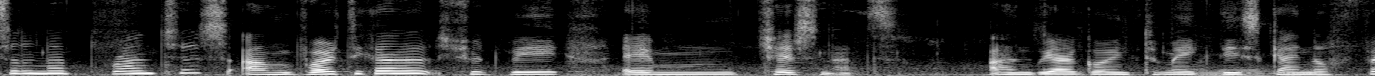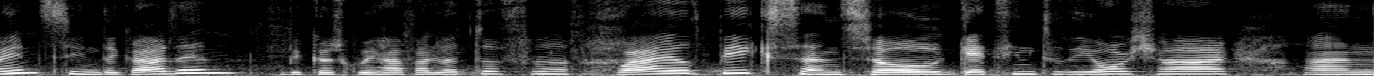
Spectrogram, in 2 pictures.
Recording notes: Asturias, Spain. Once you arrive in Asturias you witness a morning full of farm stuff. On a silent sound walk through the industrial landscape that surrounds the farmhouse we stay. What a loud landscape it is!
